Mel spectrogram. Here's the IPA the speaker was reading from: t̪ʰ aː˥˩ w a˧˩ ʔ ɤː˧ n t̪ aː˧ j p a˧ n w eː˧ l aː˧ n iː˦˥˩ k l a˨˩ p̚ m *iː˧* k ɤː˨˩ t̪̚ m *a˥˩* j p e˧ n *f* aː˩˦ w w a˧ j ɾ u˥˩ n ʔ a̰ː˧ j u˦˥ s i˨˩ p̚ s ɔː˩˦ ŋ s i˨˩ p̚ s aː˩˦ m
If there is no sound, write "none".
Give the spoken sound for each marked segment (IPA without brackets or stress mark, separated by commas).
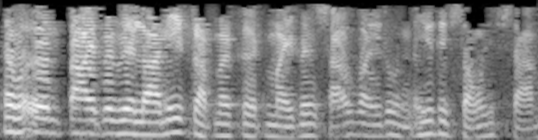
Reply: aː˧, a˨˩, s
